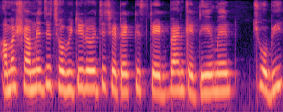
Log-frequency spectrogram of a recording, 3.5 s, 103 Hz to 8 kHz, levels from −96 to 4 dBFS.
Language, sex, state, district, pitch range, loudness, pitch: Bengali, female, West Bengal, Jalpaiguri, 230-265 Hz, -15 LUFS, 245 Hz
